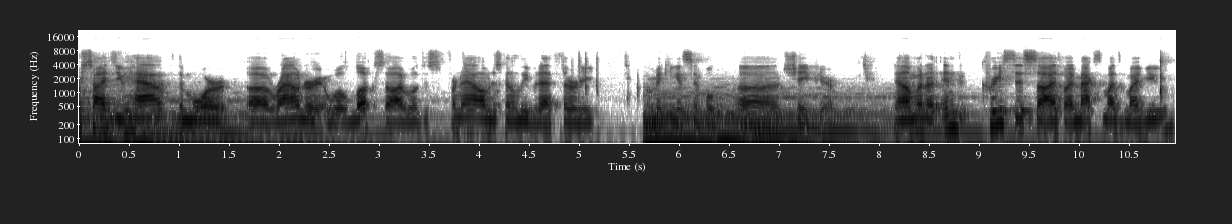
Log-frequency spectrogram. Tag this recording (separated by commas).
Speech, Music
